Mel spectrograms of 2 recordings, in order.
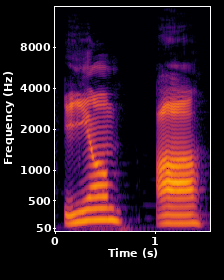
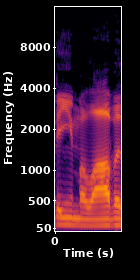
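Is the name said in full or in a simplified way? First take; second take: full; simplified. First: The name is said carefully in full. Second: The name is said in a simplified way. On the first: The speaker calls it right. "I will say it one more time for the people that don't know how to say his name" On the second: The speaker calls it wrong. "I said Iamaleava. The correct pronunciation is"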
